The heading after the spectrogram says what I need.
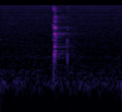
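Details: Two-day-old: one short, sharp, click-like catch in a quiet room, then a faint softer echo; a single hiccup.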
